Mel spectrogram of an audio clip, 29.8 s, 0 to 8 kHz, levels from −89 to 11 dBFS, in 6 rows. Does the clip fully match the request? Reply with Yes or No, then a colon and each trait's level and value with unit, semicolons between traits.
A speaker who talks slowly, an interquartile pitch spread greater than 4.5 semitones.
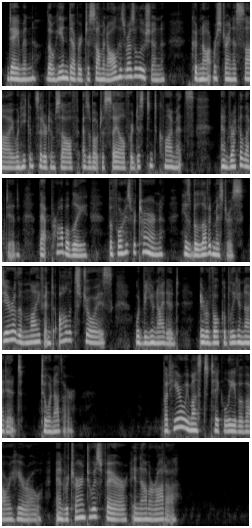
No: slow, 130 wpm; average, 3.1 semitones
